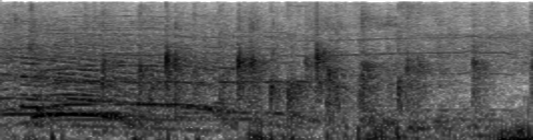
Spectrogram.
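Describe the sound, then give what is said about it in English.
A comedy show audience claps steadily throughout as a comedian from Los Angeles takes the stage, a dense wash of applause from many hands, while a voice speaks over it near the start. “Those who are not clapping, you're looking at your likes.”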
